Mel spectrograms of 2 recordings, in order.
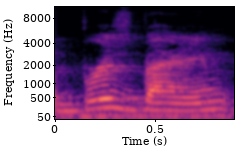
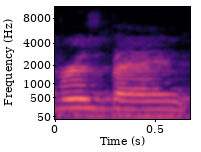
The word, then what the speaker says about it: Brisbane: And then when you get down to Brisbane, it's not Brisbane, it's Brisbane.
